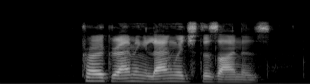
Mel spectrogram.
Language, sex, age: English, male, 19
